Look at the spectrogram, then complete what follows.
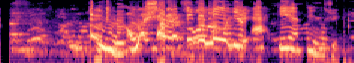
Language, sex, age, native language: Icelandic, other, 13, French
